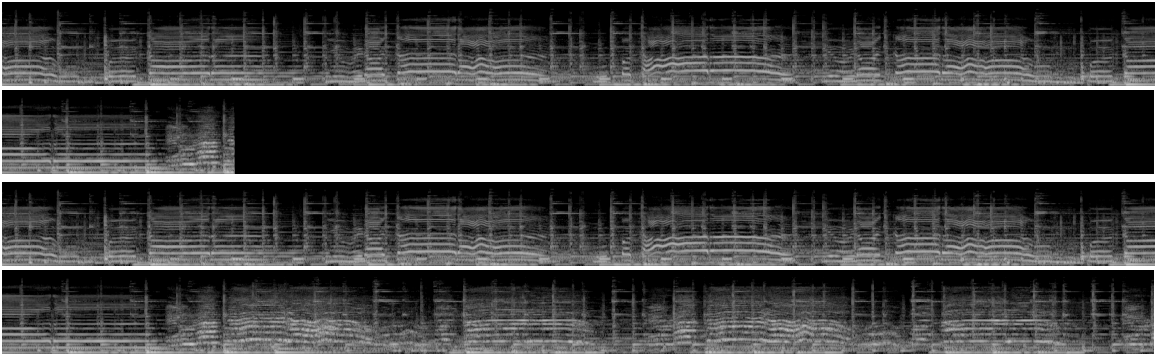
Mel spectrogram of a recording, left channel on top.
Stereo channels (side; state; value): left; drops out; at 13.9 s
